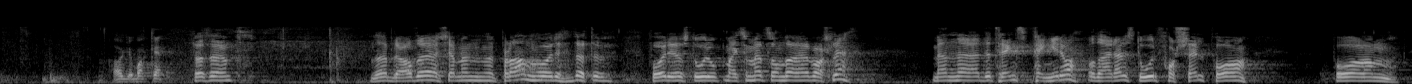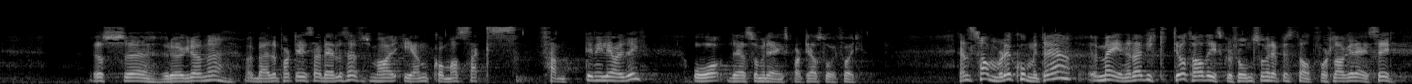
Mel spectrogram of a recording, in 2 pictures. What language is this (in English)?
Norwegian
